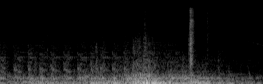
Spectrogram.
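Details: 2007 Vauxhall/Opel Vectra 1.9 diesel Z19DT after engine swap, P0088 code: starter cranks steadily, engine catches briefly then dies; crank no start caused by swapped rail pressure regulator and rail pressure sensor plugs.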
